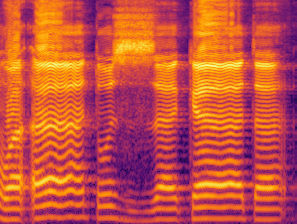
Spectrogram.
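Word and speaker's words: وَآتُوا الزَّكَاةَ: Waatu, jangan terlalu lama. Jangan mengucapkan waatuzzaka, kesalahan umum adalah memperpanjang mad thabi'i, mad badal, atau mad iwad lebih dari dua ketukan. Kemudian, waatuzzakata sama seperti kasus sebelumnya, alif dianggap tidak diucapkan. Alif di tengah yang bertemu dengan lam ini adalah alif lam syamsiyah, sehingga 'tu' langsung ditashidkan dan menyatu dengan zai, yang membawa tashidan; Lam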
